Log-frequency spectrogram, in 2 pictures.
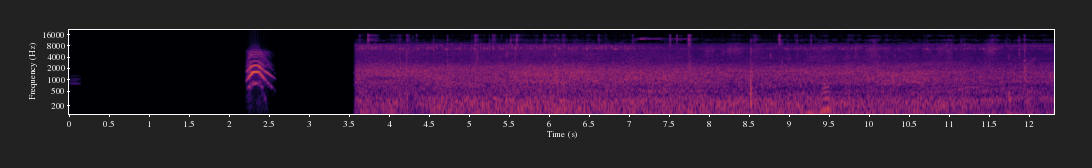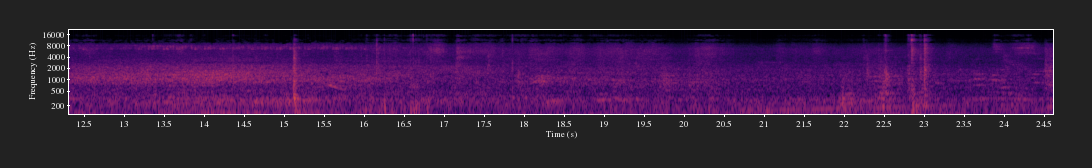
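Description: Silence broken about two seconds in by a brief pitched swoosh effect, then steady background room noise with a low hum and a few faint clicks.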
